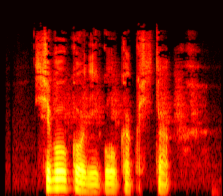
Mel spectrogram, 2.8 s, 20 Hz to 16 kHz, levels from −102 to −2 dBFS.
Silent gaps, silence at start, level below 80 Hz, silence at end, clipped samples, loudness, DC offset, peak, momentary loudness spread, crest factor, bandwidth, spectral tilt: none; 0.45 s; -56 dBFS; 0.55 s; under 0.1%; -25 LUFS; under 0.1%; -4 dBFS; 13 LU; 22 dB; 9.8 kHz; -6 dB/octave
